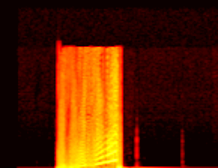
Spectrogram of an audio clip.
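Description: A short scratching sound effect laid over an edit: one burst of about two-thirds of a second sweeping upward in pitch, ending abruptly and leaving a faint, fading tail.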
